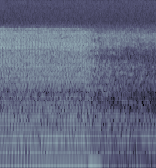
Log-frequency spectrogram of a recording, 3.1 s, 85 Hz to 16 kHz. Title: стук в двигателе при 1900 оборотах и выше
